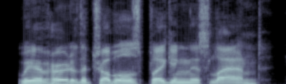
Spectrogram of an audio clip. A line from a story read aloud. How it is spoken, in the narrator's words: he bellowed at the men atop the wall, managing formality at the top of his lungs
